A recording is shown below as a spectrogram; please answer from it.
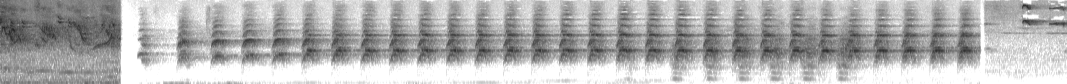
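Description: Crested serpent eagle calling: a long run of quick, evenly spaced clipped notes, about four a second, lasting some eight seconds. In the first second a burst of small-bird chirping cuts off suddenly.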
